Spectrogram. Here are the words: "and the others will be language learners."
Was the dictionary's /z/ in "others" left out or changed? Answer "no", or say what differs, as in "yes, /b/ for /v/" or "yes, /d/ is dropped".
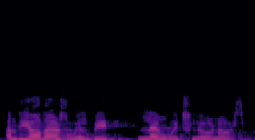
no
